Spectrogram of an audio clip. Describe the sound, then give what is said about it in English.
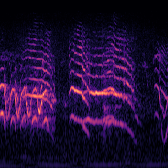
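Loud calls of a kea, a large alpine parrot of New Zealand's South Island, in three bursts, each a shrill, wavering warble that rises and falls in pitch, with brief pauses between them and no talking. “Kias are large alpine parrots that live on New Zealand's South Island.”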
